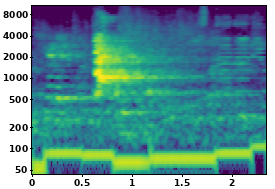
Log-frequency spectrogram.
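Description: A dog gives one short, sharp bark about half a second in.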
